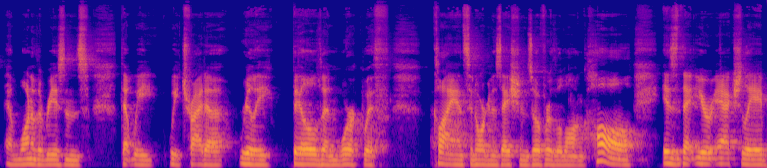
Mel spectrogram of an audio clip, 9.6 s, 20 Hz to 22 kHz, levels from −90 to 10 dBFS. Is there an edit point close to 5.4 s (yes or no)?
yes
